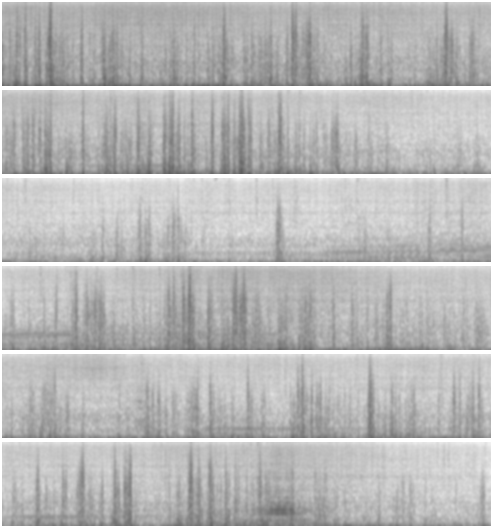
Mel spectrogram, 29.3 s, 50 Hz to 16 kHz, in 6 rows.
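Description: Toyota A90 Supra running hard on track, heard from inside the cabin: engine under load mixed with heavy wind and road noise, with frequent short knocks. It eases off for a few seconds and then pulls again.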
